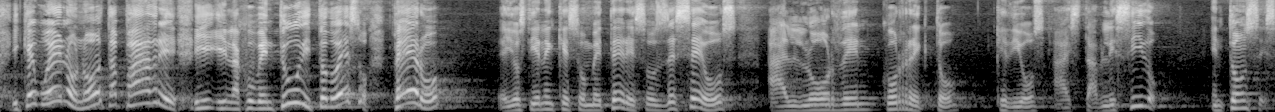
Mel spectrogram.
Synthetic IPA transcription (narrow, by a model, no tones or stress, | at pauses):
ike̞βwe̞no̞no̞st̪apaðɾe̞inlaxuβe̞nt̪uðit̪o̞ðo̞e̞so̞pe̞ɾo̞ | e̞̰ʝo̞st̪je̞nẽ̞ŋke̞so̞me̞t̪e̞ɾe̞so̞zðe̞se̞osa̰lo̞ɾðe̞ŋko̞re̞kt̪o̞ | ke̞ðjo̞sa̰est̪a̰βle̞siðo̞ | e̞nt̪o̞nses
